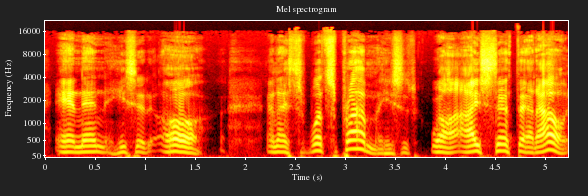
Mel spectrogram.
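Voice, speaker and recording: In an Upper Midwest accent, a man speaks at a fairly slow pace with a fairly high pitch and lively intonation. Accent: Upper Midwest American. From Minnesota (Rochester). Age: 70s. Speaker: retired teacher and playwright. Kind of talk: interview. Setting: studio.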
